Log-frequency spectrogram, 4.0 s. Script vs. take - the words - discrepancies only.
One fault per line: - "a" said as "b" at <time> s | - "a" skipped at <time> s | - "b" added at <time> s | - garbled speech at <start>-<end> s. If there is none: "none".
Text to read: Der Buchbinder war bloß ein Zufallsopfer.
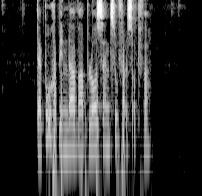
none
